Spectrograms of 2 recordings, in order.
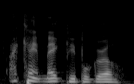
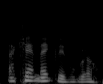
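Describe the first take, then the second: First: Said in the usual way. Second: Hushed repeat for emphasis; much softer repeat. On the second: Shown as a demonstration. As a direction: drop way down and say it softly.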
